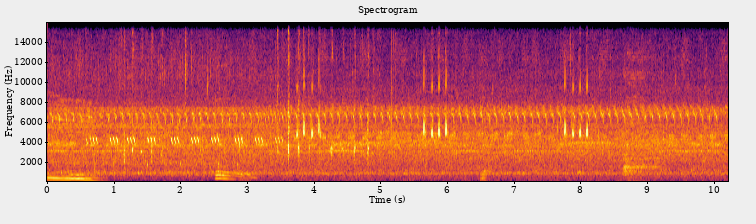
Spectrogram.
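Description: A man speaks casually nearby.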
